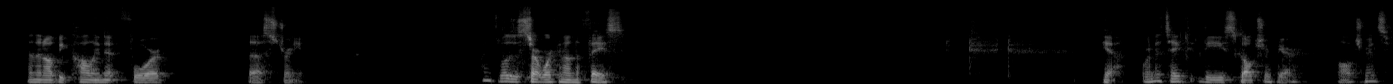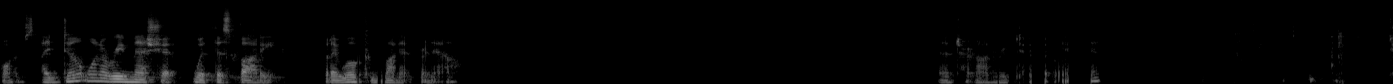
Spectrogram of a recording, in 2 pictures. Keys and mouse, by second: 12.4 ctrl+a, 14.8 g, 16.1 shift+click, 17.8 ctrl+j, 17.8-24.7 middle drag, 24.7-26.2 drag, 26.2 Tab, 26.2-27.8 middle drag, 27.6 ctrl+s.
